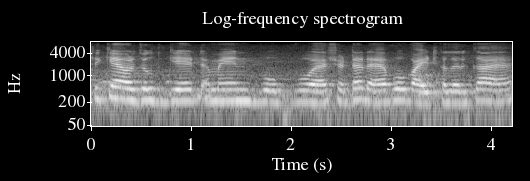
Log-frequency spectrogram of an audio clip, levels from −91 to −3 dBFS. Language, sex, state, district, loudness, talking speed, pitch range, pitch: Hindi, female, Haryana, Charkhi Dadri, -16 LUFS, 240 wpm, 205-220 Hz, 215 Hz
